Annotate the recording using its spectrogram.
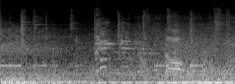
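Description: Background music and voices over a steady low rumble from a Type 10 tank's engine as it drives across the range.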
